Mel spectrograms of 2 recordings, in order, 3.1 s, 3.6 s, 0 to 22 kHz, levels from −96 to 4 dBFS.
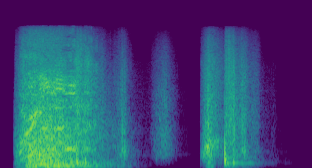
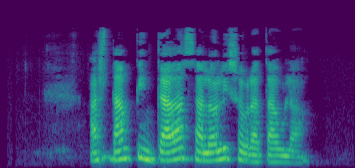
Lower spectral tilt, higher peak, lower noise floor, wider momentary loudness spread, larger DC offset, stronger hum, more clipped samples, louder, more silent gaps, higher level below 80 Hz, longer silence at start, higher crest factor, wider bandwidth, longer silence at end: first, -5 dB/octave vs -3.5 dB/octave; about the same, 0 dBFS vs 0 dBFS; second, -48 dBFS vs -54 dBFS; first, 22 LU vs 11 LU; neither; neither; neither; first, -16 LUFS vs -20 LUFS; neither; first, -30 dBFS vs -76 dBFS; second, 0.15 s vs 0.9 s; about the same, 18 dB vs 22 dB; about the same, 12 kHz vs 11.5 kHz; first, 0.65 s vs 0.5 s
